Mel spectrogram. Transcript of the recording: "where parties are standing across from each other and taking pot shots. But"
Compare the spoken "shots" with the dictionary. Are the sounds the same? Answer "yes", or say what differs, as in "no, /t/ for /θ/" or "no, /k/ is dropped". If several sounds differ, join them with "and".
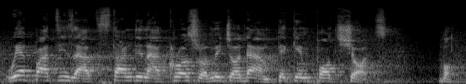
no, /s/ is dropped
